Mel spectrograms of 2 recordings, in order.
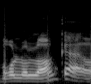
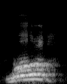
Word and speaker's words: Wollongong: Is it Vololonga or something like that? Wollongong. Wollongong. Wollongong.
